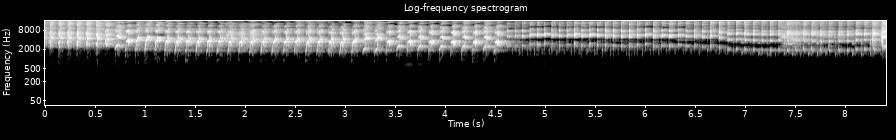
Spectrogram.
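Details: Long ngekek chattering from a fighter lovebird, used to stir up other lovebirds. Fast, continuous, high scratchy chatter runs for over eight seconds, shifting pitch and rhythm about midway before rushing on.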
